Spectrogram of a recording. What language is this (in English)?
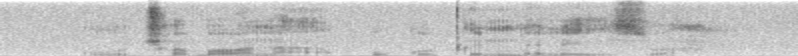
South Ndebele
